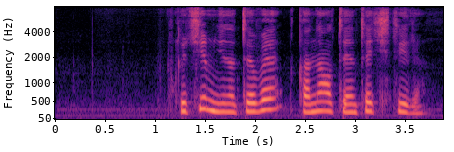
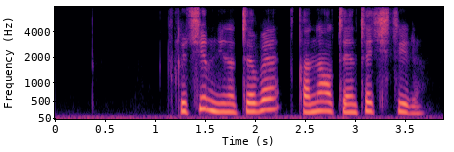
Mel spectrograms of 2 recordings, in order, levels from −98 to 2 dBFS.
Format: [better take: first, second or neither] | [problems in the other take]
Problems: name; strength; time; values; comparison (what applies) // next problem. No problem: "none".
first | noise reduction (neural diffusion model UNIVERSE++)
